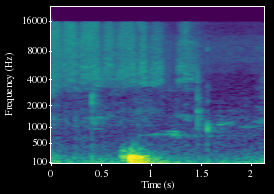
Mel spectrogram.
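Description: Faint swishing of a whiteboard eraser wiping marker ink off the board, with one soft low thump about a second in.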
